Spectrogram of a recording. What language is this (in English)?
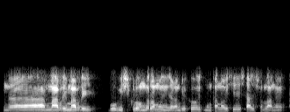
Bodo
